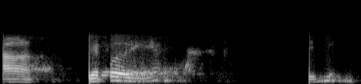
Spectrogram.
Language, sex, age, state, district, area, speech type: Tamil, male, 30-45, Tamil Nadu, Cuddalore, rural, conversation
